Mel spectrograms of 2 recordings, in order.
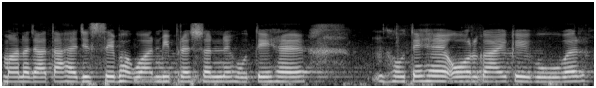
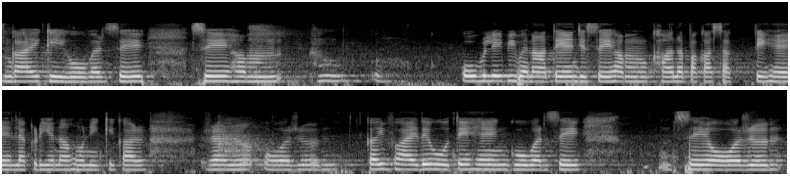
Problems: constant background noise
